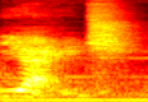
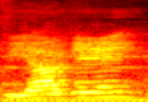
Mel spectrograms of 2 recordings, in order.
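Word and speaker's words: yagé: a hour-long version of yage or yayage i think it's yage actually because they pronounce it that way in the out so yeah it is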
